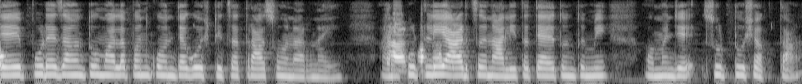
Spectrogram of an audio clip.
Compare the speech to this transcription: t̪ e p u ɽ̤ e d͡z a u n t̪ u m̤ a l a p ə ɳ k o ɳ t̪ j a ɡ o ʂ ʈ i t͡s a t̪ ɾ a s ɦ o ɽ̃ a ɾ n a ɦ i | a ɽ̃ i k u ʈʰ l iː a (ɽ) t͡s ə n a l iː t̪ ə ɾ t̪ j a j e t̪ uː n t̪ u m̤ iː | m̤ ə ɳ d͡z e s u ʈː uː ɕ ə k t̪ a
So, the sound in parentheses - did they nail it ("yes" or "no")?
yes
